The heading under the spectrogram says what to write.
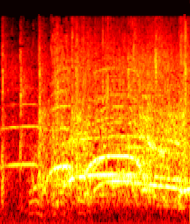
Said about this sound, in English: Okay, now watch this. If that was your miracle, how would you clap?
